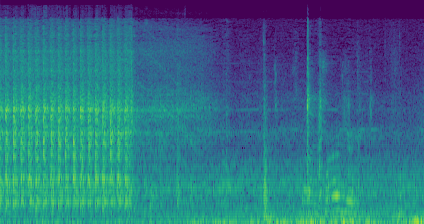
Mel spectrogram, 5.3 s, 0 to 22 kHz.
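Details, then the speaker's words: 2006 Nissan 350Z (Z33), long unused, with a camshaft angle sensor problem and codes P0340/P0345/P1084; the engine cranks fast and hard for under two seconds but never fires, so the battery is not suspected; cranks but does not start. "it doesn't sound like it's a battery problem it's crankin its cranking hard"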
